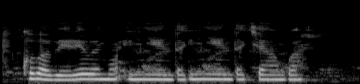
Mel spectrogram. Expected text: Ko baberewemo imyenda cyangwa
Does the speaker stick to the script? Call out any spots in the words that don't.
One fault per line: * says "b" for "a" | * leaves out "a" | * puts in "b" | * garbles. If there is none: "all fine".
* puts in "imyenda"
